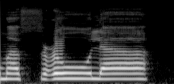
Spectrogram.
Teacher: ہم کلمت مفعولہ پہ رکیں گے تو اس پہ مد الف سے رکیں گے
